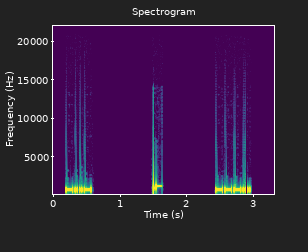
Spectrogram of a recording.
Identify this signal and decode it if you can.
Morse code, heard as a keyed tone, about 34 wpm, 700 Hz. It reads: X 8
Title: Single Character (Letter:Number:Punctuation:Prosign) Alt 35wpm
